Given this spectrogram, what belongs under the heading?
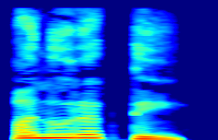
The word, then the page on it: ಅನುರಕ್ತೆ: kannada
